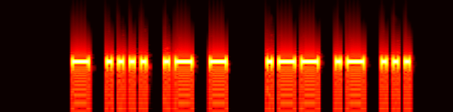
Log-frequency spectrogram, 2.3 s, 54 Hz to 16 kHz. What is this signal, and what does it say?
Morse code, heard as a keyed tone, about 42 wpm, 700 Hz. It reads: THAT WAS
